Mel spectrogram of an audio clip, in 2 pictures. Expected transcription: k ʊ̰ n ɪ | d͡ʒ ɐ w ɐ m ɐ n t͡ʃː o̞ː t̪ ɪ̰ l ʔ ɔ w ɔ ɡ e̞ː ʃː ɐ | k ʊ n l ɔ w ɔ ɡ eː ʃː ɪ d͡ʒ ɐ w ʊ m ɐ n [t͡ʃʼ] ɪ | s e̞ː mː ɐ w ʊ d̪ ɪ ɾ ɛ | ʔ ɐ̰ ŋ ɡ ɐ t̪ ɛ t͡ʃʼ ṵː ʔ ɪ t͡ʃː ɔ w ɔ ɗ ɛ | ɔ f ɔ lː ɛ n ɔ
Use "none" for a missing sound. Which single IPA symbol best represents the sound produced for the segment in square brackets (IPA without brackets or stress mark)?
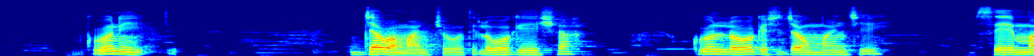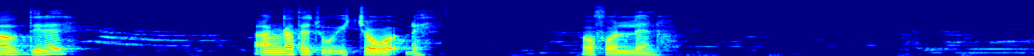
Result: t͡ʃ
